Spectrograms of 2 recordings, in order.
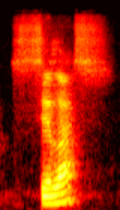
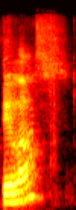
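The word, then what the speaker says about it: Σίλας: on i'm getting there silas we're gonna what ilas but we say we butcher it and we say silas because you can pronounce an iota as a long sound so this is paul's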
